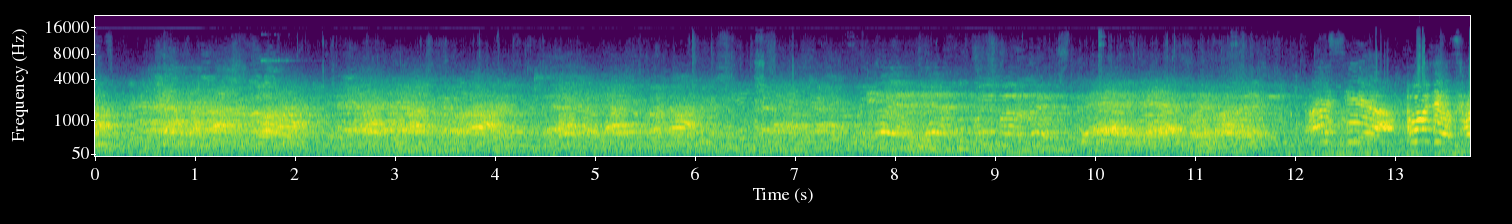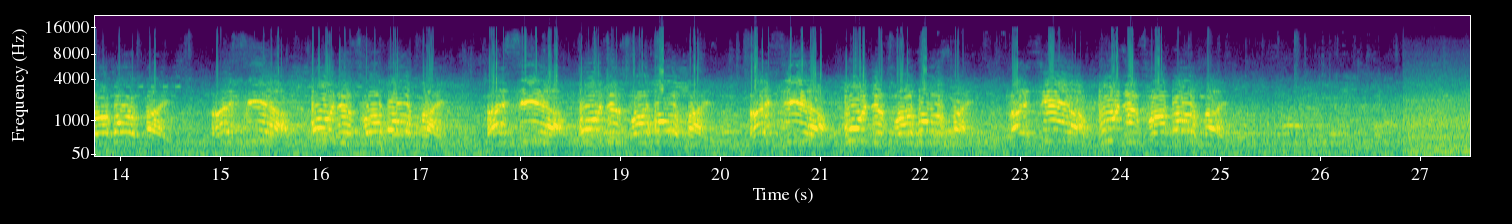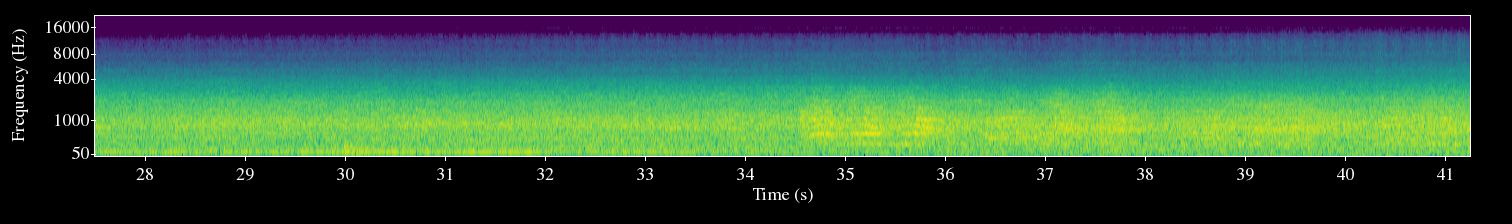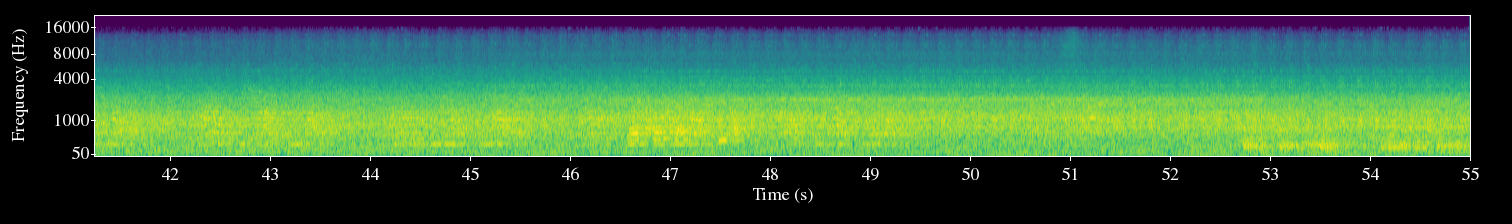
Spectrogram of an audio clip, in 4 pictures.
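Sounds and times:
voices murmuring: 0:00.0 - 0:30.0, 0:30.8 - 0:55.0
street noise: 0:00.0 - 0:55.0
vehicle engine hum: 0:25.0 - 0:55.0.

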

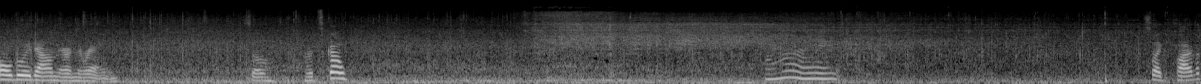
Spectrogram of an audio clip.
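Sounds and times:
rain on wet pavement: 0:00.0 - 0:12.0.

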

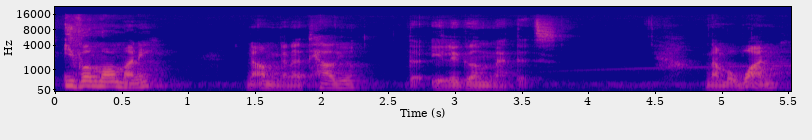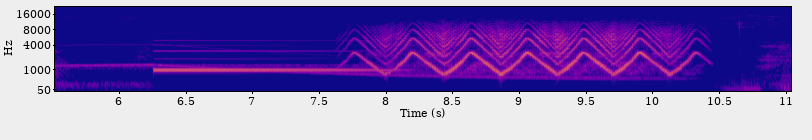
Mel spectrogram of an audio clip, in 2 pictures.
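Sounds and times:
police siren wailing: 0:03.7 - 0:10.5.

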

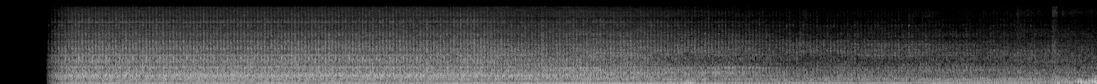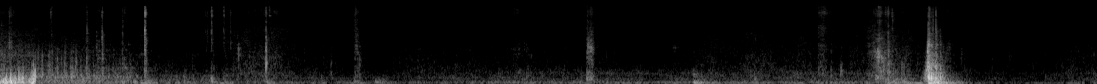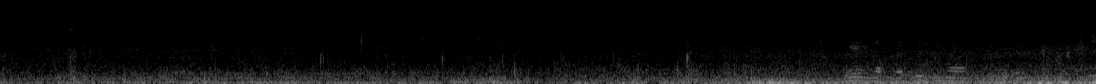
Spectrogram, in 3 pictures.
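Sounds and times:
car engine running: 0:00.5 - 0:13.6
car door shutting: 0:10.5 - 0:13.2, 0:19.8 - 0:20.6.

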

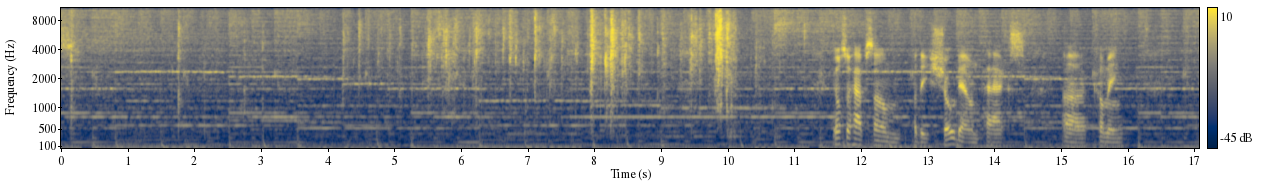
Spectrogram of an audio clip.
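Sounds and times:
background music: 0:00.0 - 0:17.0
foil wrapper crinkling: 0:04.0 - 0:11.4.

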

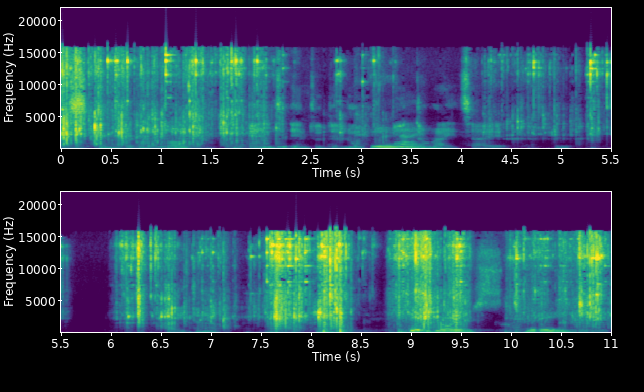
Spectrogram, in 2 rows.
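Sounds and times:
metal keychains jangling: 0:00.0 - 0:02.2, 0:04.3 - 0:11.0.

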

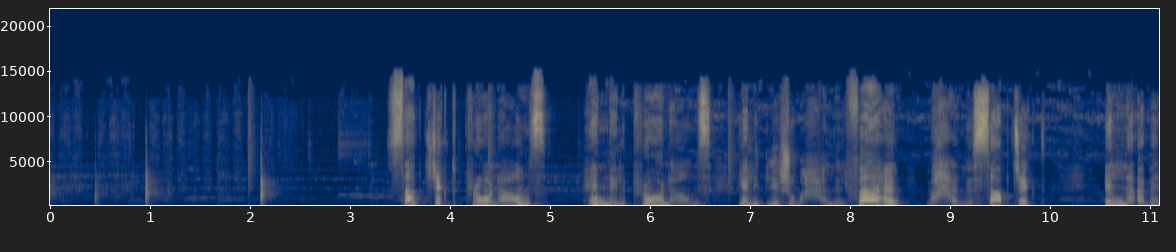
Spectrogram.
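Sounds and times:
chalk tapping on blackboard: 0:00.0 - 0:02.4.

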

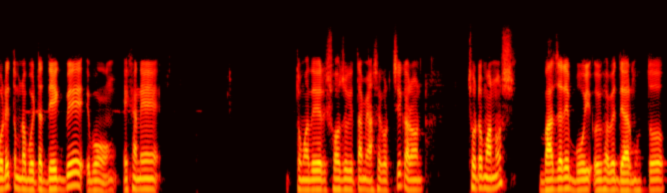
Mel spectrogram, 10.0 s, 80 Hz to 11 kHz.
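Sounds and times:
man speaking: 0:00.0 - 0:02.6, 0:04.3 - 0:10.0
faint irregular ticks: 0:02.4 - 0:04.3.

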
